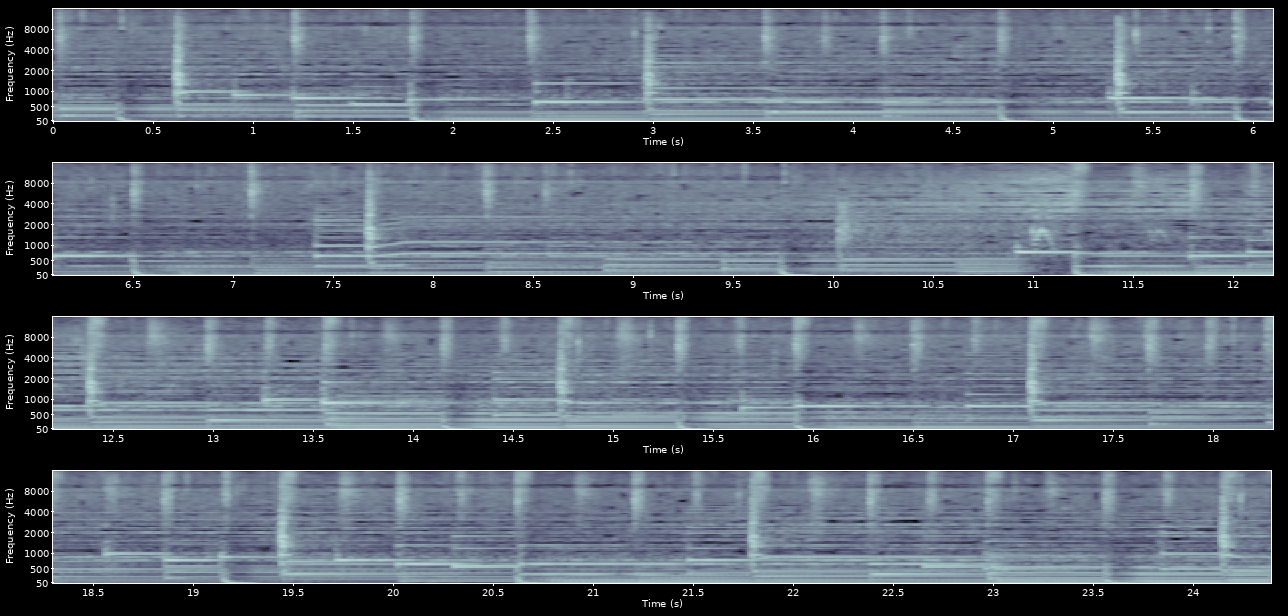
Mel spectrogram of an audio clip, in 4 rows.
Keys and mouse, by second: 0.5 click, 1.0 shift+drag, 1.0 shift+middle click, 2.2 g, 4.2 r, 6.0 g, 7.5 r, 10.1 click, 10.3 drag, 10.4-11.7 middle drag, 12.1-14.1 middle drag, 14.2-15.1 drag, 15.7-17.1 middle drag, 17.5 g, 19.8-21.4 middle drag, 21.4-22.2 drag, 23.6 Tab.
